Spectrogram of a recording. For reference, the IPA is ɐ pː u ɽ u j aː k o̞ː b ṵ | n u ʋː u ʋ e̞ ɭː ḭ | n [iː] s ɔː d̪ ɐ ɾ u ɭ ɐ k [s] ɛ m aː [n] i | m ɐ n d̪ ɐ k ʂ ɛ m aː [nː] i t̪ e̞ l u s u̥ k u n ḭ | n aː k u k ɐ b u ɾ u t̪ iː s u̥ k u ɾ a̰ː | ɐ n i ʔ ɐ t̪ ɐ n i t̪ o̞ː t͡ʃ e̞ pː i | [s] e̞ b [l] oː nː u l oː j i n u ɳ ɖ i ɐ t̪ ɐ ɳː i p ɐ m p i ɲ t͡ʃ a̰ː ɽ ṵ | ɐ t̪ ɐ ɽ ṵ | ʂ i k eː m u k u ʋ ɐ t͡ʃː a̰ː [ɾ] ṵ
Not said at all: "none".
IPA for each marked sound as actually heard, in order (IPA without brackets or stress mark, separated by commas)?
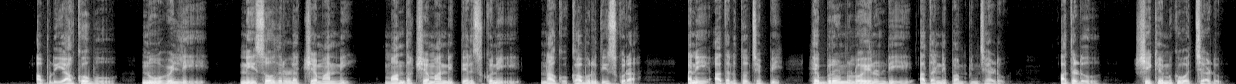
iː, ʂ, nː, nː, h, ɾ, ɽ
